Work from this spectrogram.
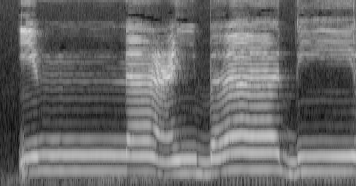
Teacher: Nah, nunnya bertasydid. Gunahkan tahan dan dengungkan tiga harakat.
